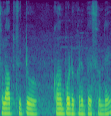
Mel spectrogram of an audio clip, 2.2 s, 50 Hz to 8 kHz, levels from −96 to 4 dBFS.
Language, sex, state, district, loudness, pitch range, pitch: Telugu, male, Andhra Pradesh, Srikakulam, -17 LUFS, 115-125 Hz, 125 Hz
